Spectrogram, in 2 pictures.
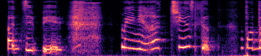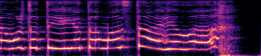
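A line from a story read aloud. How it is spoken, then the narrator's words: Sobbing, bursting into tears. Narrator (Russian): Она всхлипнула и вдруг разрыдалась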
